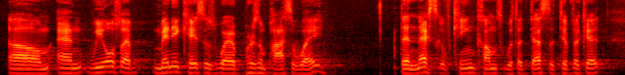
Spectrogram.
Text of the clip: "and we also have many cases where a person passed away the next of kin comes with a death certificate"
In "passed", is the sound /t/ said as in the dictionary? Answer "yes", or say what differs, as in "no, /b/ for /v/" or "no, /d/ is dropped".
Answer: no, /t/ is dropped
